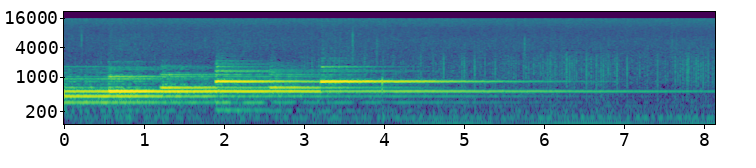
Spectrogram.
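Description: Radio station interval signal of bell-like chime notes, as used by the Danish offshore station Radio Mercur. The notes enter one after another, ring on and pile into a chord, then fade slowly over several seconds.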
